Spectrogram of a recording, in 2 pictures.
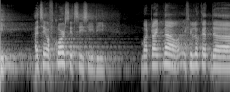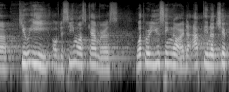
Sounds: Speech

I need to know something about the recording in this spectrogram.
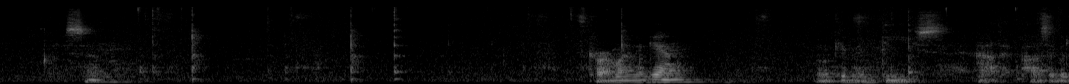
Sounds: Speech

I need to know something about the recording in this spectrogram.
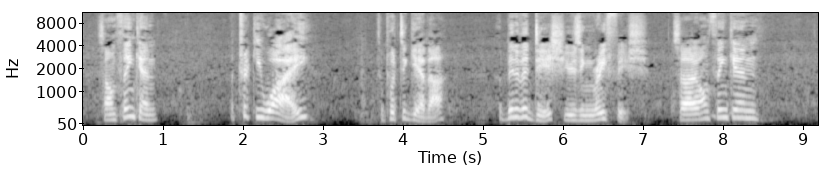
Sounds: Speech

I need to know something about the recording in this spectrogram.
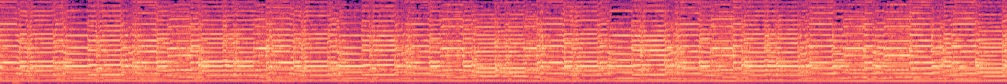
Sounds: playing bagpipes, Musical instrument, Music, Bagpipes

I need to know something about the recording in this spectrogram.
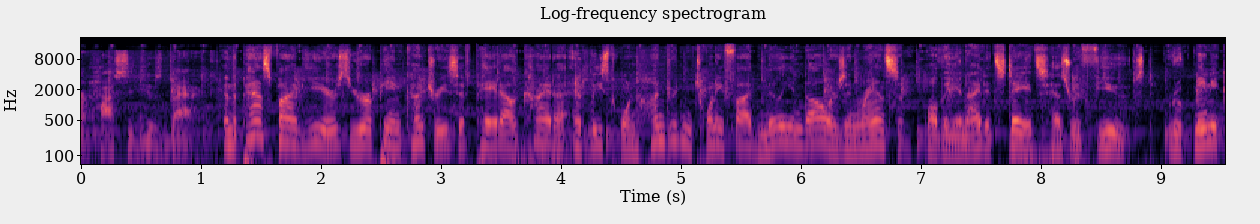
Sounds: Speech, Music

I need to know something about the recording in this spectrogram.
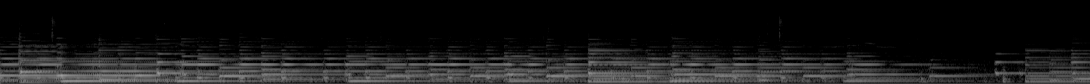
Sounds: Music

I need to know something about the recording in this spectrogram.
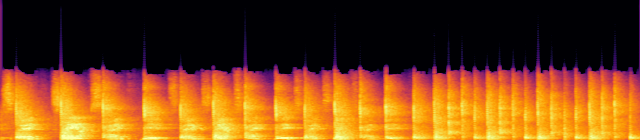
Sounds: Speech

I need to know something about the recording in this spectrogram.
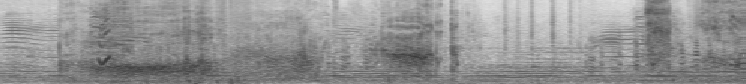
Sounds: Animal, Music, Wild animals

